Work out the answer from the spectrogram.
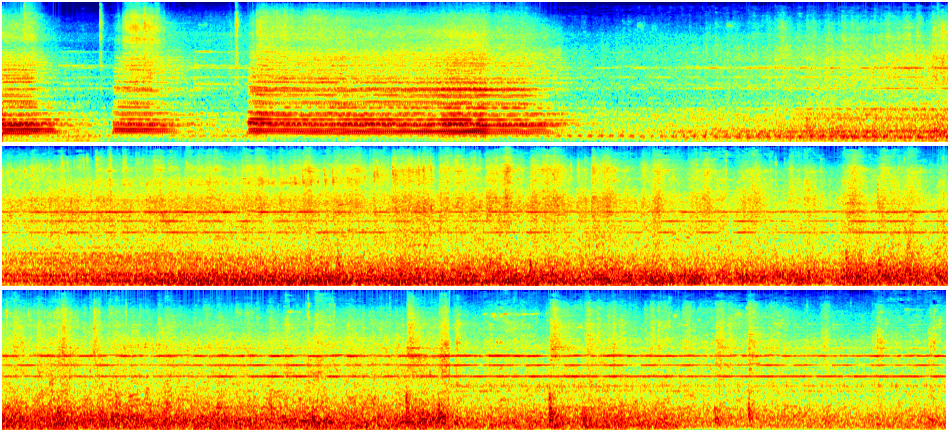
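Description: Norfolk Southern diesel locomotive horn sounding a short blast and then a long blast for the grade crossing. Then the freight cars roll past, a steady rumble with wheels clattering over the rail joints, while the crossing bell rings on in a steady high tone.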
